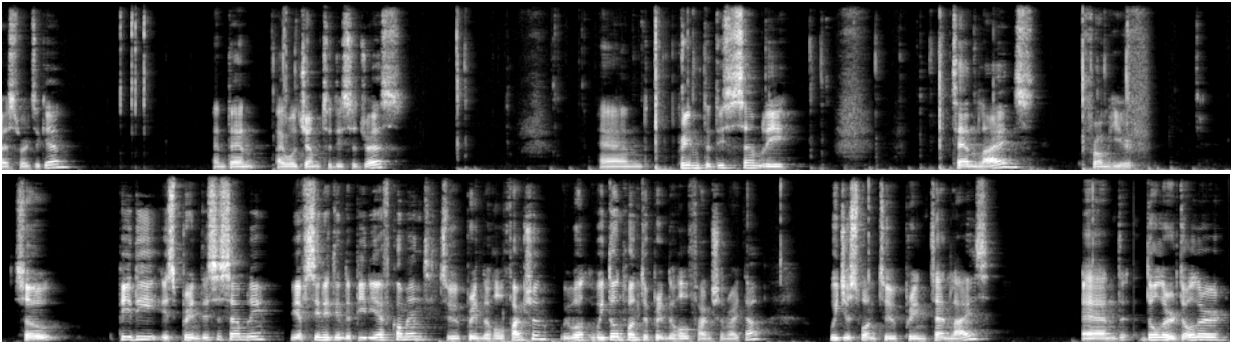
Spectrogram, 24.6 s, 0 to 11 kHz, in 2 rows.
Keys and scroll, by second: 2.7 s, 2.8 space, 4.5 Return, 6.5-10.8 typing.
